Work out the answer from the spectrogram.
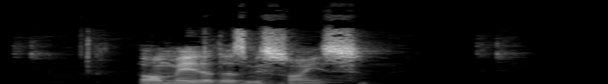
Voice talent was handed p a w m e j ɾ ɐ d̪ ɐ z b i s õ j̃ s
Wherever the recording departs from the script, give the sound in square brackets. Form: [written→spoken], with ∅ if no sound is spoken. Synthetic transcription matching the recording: p a w m e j ɾ ɐ d̪ ɐ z [b→m] i s õ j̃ s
